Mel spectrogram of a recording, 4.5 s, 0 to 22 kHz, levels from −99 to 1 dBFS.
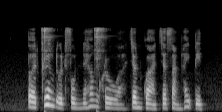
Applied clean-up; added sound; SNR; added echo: none; Tambourine; 13 dB; none.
